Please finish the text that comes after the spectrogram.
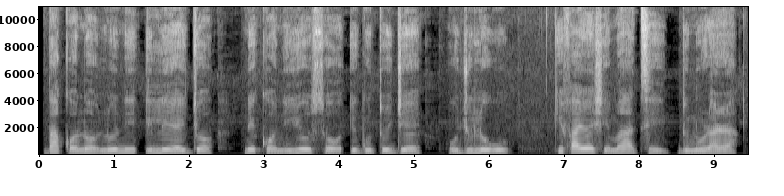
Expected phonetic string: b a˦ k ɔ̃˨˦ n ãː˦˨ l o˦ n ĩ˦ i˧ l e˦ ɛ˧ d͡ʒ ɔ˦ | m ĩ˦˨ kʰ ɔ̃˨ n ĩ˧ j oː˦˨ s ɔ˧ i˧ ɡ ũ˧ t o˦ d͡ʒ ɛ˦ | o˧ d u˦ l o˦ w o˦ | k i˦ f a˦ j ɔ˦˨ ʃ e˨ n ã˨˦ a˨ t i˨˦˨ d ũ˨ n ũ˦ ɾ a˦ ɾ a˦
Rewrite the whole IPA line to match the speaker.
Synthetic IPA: b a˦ k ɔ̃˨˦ n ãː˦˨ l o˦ n ĩ˦ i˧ l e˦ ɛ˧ d͡ʒ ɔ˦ | n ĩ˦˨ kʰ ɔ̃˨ n ĩ˧ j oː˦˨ s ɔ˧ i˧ ɡ ũ˧ t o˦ d͡ʒ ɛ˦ | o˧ d͡ʒ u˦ l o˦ w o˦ | k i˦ f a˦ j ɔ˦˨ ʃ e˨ m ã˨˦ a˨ t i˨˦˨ d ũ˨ n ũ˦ ɾ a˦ ɾ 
